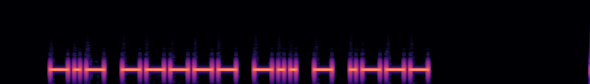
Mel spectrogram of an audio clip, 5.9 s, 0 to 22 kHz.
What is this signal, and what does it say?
Morse code, heard as a keyed tone, about 21 wpm, 700 Hz. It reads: K0DTJ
